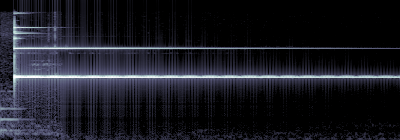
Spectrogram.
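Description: A small bell struck once, giving a high, clear ring that fades slowly.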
